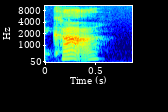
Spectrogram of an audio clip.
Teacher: If you say car with a clear R, your accent is considered rhotic. If you say ka with no R, it's non-rhotic.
